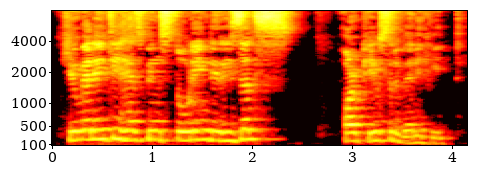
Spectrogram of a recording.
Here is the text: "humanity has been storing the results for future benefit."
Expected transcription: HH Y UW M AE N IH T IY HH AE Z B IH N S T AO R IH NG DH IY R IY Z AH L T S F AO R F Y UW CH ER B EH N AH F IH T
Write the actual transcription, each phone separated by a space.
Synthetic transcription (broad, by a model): HH Y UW M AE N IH T IY HH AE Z B IH N S T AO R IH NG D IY R IY Z AH L T S F AO R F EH S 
